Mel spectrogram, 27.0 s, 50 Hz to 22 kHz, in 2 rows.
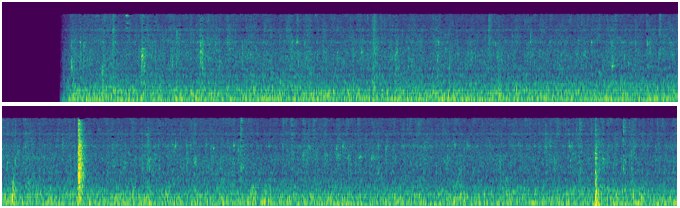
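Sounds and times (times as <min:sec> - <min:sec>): food sizzling in oil: 0:01.2 - 0:27.0
small crackles and pops: 0:01.3 - 0:04.6, 0:07.2 - 0:08.0, 0:15.0 - 0:15.4, 0:19.1 - 0:21.4.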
